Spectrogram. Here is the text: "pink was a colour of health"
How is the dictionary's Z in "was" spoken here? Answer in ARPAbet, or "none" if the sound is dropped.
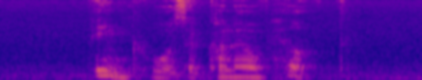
Z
